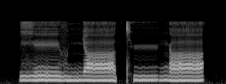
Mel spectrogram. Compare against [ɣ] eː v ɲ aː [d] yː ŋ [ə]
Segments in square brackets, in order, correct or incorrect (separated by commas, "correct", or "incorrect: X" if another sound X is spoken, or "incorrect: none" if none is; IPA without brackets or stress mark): correct, incorrect: tʰ, incorrect: a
